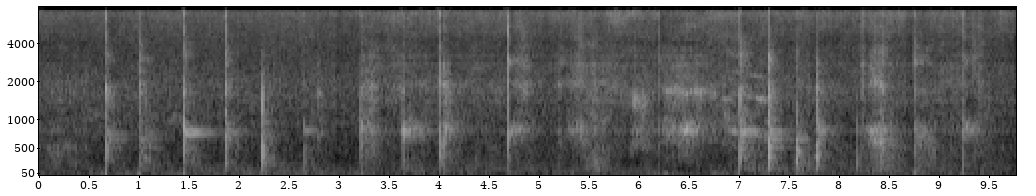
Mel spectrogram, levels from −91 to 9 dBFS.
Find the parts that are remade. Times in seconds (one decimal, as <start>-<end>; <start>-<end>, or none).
0.0-0.5; 3.2-6.7; 7.7-9.8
